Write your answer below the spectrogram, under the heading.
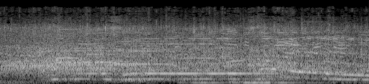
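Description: A large basketball arena crowd of Boston fans roars steadily, cheering and clapping for a player of the opposing Phoenix team in a dense, continuous wash of noise, with a few higher whoops and a faint tonal whistle-like line running through it.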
